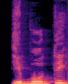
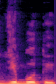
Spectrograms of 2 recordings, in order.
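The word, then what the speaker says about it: Djibouti: Ethiopia और डी फॉर जिबूती। जिबूती के नाम के आगे डी लगा हुआ है। डी जे आई बी ओ यू टी आई। यह जिबूती का स्पेलिंग है।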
